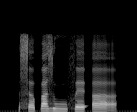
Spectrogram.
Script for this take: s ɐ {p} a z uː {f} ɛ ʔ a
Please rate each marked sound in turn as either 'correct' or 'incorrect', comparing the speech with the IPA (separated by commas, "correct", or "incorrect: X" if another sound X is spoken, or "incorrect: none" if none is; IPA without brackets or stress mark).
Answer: correct, correct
